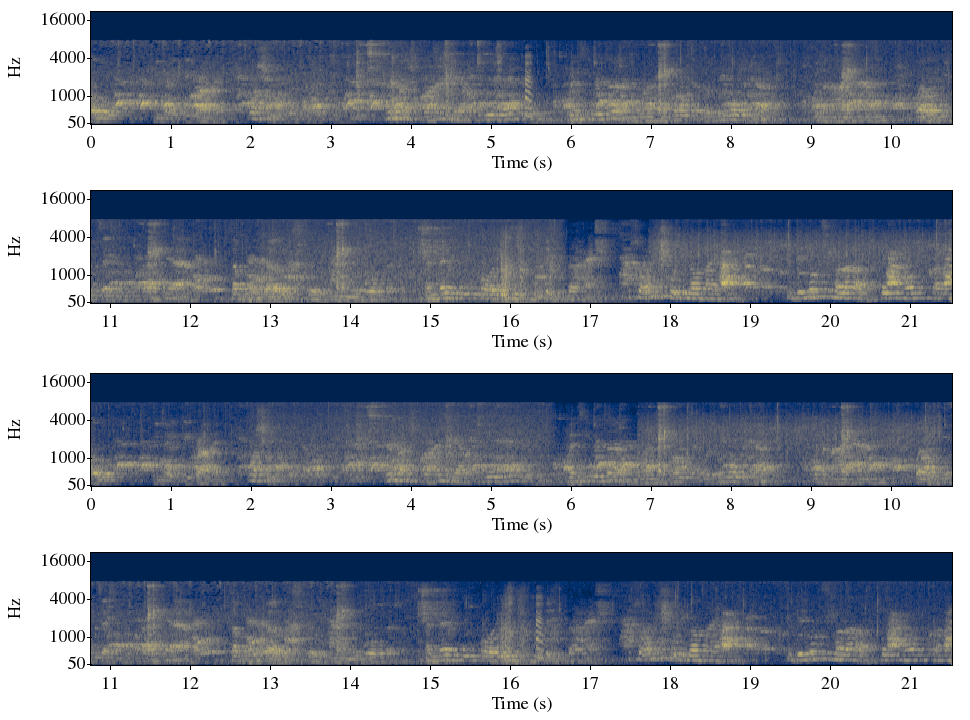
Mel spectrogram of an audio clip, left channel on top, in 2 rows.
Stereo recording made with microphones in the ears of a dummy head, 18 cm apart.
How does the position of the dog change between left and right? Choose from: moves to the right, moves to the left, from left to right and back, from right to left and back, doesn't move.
from left to right and back.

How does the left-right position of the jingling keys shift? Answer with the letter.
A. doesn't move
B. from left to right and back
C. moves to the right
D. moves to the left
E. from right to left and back
B.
